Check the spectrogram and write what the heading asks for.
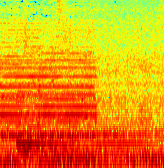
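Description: A vehicle horn sounding one steady held blast that cuts off about one and a half seconds in, over the constant low rumble of the vehicle's engine and road noise.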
